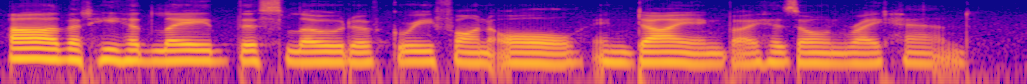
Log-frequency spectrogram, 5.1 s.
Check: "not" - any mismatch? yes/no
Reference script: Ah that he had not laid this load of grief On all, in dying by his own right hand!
yes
